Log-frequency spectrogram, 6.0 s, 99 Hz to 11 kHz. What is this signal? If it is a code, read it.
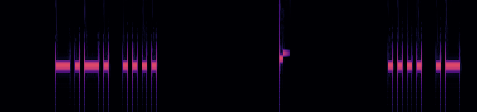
Morse code, heard as a keyed tone, about 20 wpm, 700 Hz. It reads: CH HA
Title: Top Two Letter Combinations in Words 20wpm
